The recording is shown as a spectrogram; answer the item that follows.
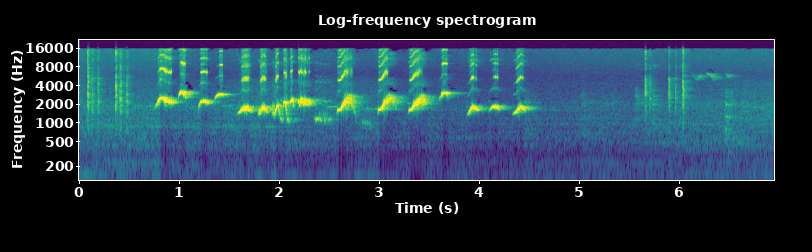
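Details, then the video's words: White-rumped shama song used as a lure to provoke other shamas into singing: a burst of about a dozen rich, slurred whistled notes, rising and falling, with sharp clicks over them, lasting some four seconds before fading into quiet hum. "KICAUAN MURAI BATU merangsang BUNYI jadi EMOSI NYAUT GACOR NGEPLONG BONGKAR ISIAN ¦ PANCINGAN MURAI"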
